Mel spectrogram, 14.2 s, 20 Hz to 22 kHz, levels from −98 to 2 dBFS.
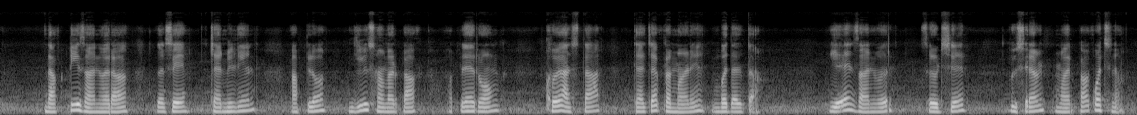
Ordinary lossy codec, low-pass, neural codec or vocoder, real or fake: none; 14.4 kHz; codec, 32 kHz, 1.9 kbps, SNAC; fake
